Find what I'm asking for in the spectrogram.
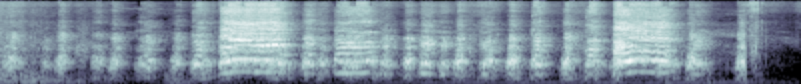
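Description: Several hens cluck and squawk close by in a shed, busy overlapping calls with a couple of louder bursts, no talking.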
